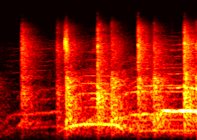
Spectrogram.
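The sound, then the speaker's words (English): A crowd claps in scattered bursts while voices whoop and cheer over the applause. The sound swells and stays fairly loud throughout the short stretch. “You're supposed to cheer if this is your fear.”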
